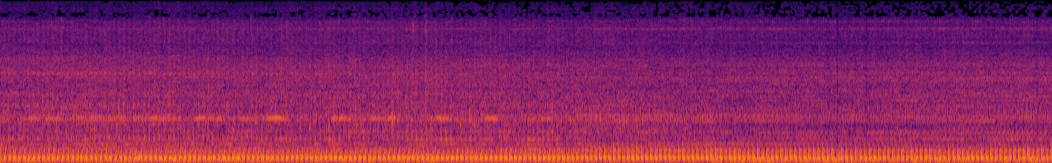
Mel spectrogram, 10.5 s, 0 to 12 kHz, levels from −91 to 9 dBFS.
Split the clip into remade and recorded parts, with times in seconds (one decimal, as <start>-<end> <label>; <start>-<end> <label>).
0.0-0.8 recorded; 0.8-1.4 remade; 1.4-10.5 recorded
